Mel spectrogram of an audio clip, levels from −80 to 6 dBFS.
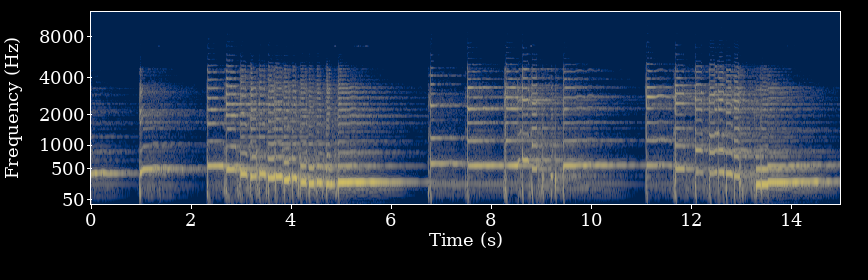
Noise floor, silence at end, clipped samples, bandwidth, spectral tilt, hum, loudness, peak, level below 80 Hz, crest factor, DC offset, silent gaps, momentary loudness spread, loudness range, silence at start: -39 dBFS; 0 s; under 0.1%; 5.4 kHz; -7 dB/octave; none; -19 LUFS; -6 dBFS; -58 dBFS; 14 dB; under 0.1%; none; 16 LU; 6 LU; 0 s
